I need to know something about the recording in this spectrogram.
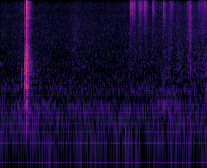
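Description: Hand handling of a cord necklace with wooden beads and a carved rosewood pendant: one sharp click about half a second in, then a run of light irregular clicks and rustles from about halfway on.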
